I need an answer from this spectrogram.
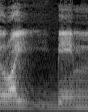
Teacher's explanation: یالین ہے، تھوڑا نرمی کے ساتھ کھینچ کر ادا کریں گے، رو زبر کی وجہ سے پور پڑا جائے گا۔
